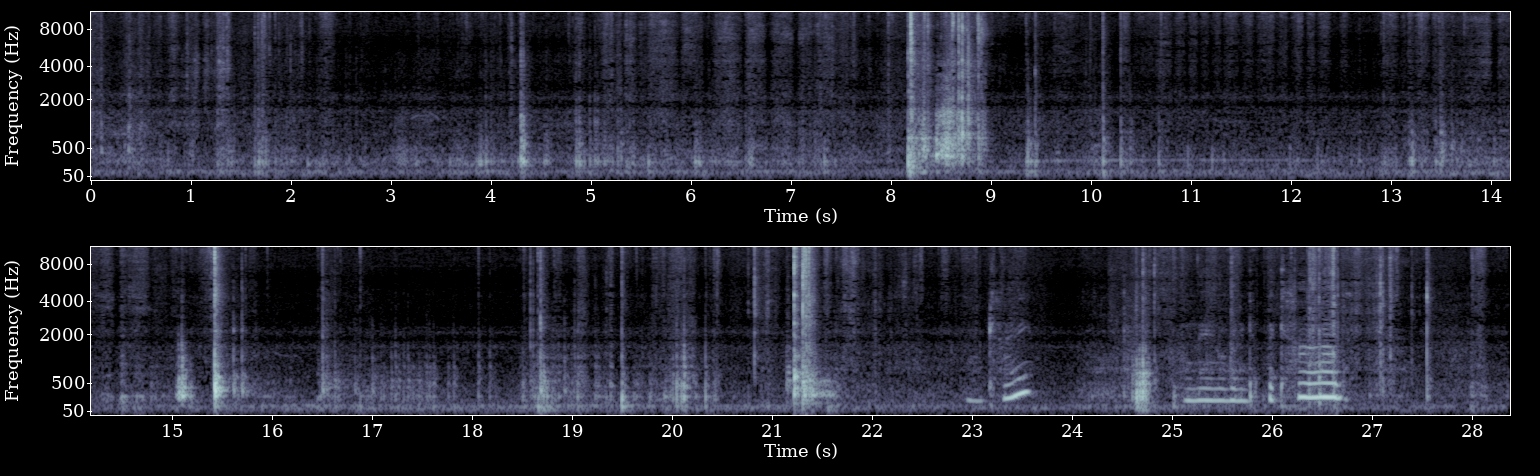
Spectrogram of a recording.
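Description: Hands handling paper and card on a cutting mat: quiet rustling and sliding, broken by a few sharp clicks and taps as pieces and tools are picked up and set down.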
